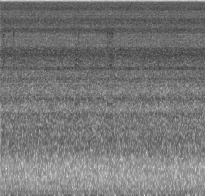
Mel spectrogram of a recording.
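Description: Steady hiss with a faint low hum underneath: the background noise of a webcam microphone in a small room, with no other sound.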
